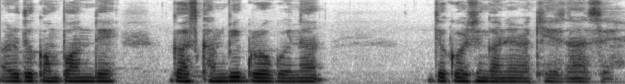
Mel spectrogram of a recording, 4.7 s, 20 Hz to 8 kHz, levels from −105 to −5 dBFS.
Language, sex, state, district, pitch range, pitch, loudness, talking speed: Nagamese, male, Nagaland, Kohima, 115-130 Hz, 125 Hz, -14 LUFS, 180 wpm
